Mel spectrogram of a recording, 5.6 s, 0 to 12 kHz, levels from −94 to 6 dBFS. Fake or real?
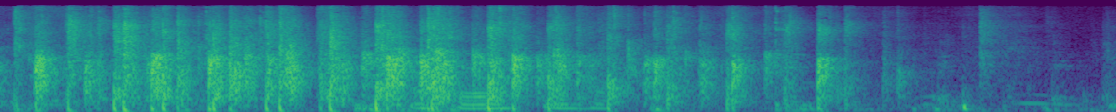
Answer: real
